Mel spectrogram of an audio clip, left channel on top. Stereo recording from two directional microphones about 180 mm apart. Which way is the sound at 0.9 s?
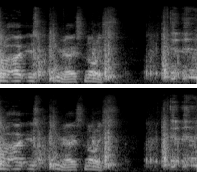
15° left (ahead or behind).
